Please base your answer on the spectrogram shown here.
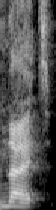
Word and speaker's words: knight: Before the 15th century Old English, the K was actually pronounced. What? In this era, you would have said, I cano, the knight will knock on the knave's door with his knife before entering.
